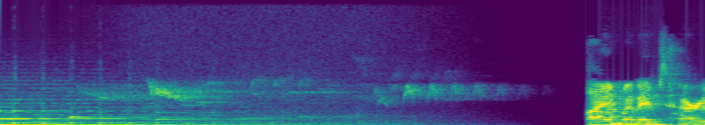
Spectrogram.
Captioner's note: birds chirping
